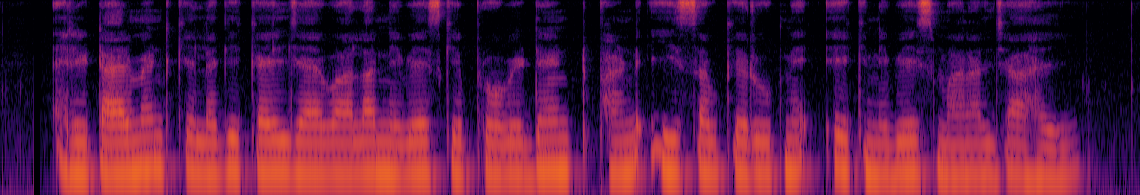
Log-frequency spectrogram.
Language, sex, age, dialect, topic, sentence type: Magahi, male, 18-24, Central/Standard, banking, statement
